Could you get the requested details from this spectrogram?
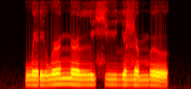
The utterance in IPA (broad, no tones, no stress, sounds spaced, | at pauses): w e ɾ i w ə˞ n ə˞ lː i ç iː ʎ ə ɮ ə˞ m ɵ ʊ̯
